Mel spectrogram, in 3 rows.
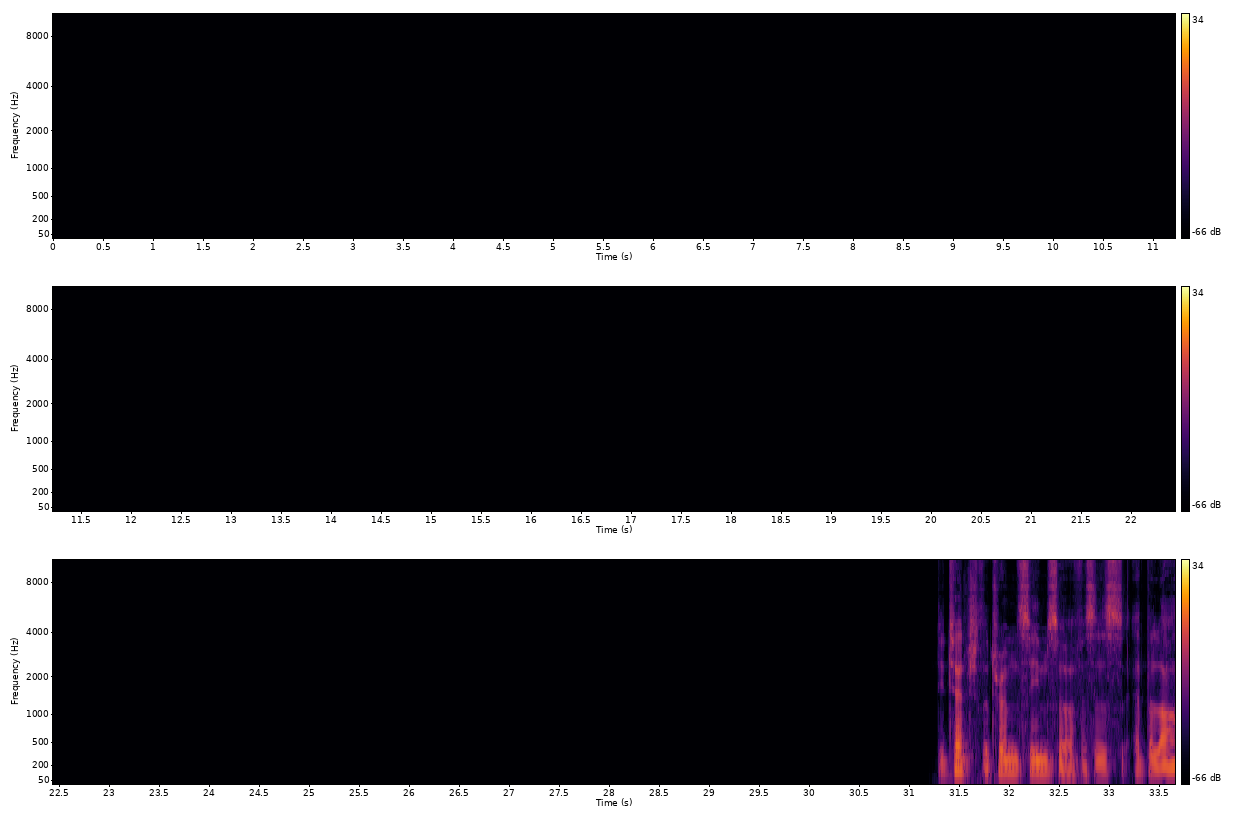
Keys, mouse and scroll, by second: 0.4 click, 1.5 space, 2.0 alt+space, 2.3 alt+shift+right click, 3.0 alt+shift+middle click, 4.3 click, 5.4 space, 5.7 click, 8.3 alt+shift+right click, 9.0 alt+shift+middle click, 9.9 alt+shift+click, 10.8 alt+shift+right click, 14.1 click, 16.7 alt+l, 18.9 ctrl+c, 19.9 click, 21.2 right click, 23.7 click, 25.6 alt+shift+right click, 26.3 alt+shift+middle click, 27.2 alt+shift+click, 28.1 alt+shift+middle click, 29.7 click, 31.0 ctrl+click, 31.9 space, 32.7 click.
